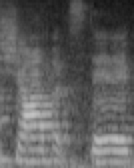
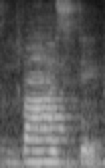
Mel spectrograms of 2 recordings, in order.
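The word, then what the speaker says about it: Chvostek: at this right here this is how you say Bostic it's not sh stick or anything like that it's Bostic sign and so what you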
